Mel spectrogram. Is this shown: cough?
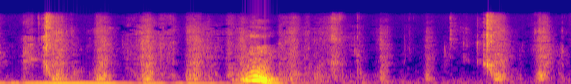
no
